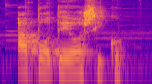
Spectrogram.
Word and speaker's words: apoteósico: Repito, apoteósico. Apoteósico es esdrújula y lleva tilde en la primera O.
